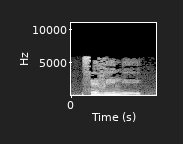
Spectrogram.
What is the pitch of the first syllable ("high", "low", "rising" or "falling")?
high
